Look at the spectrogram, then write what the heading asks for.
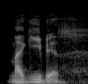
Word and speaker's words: MacGyver: be duct tap and it's pronounced magir that's literally how it's pronounced in Spanish I was a I've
